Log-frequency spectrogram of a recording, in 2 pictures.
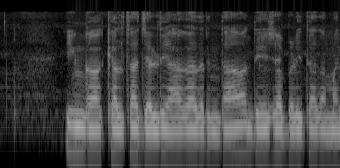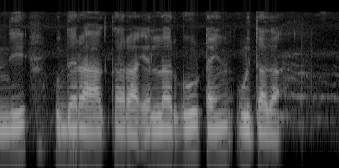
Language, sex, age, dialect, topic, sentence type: Kannada, male, 25-30, Central, banking, statement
